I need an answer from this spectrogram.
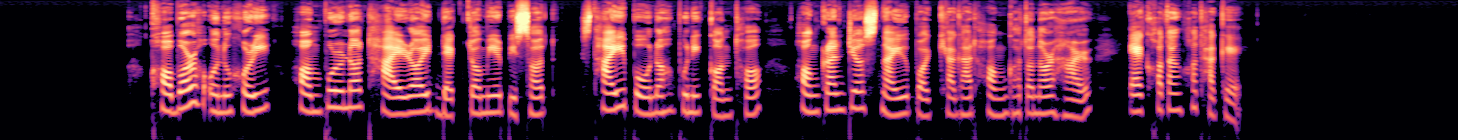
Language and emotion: Assamese, neutral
